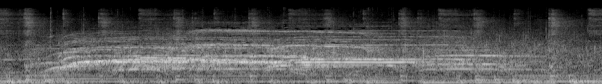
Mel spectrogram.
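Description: Music playing over a hall sound system, with a crowd cheering and shouting over it from about half a second in, loudest through the middle.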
